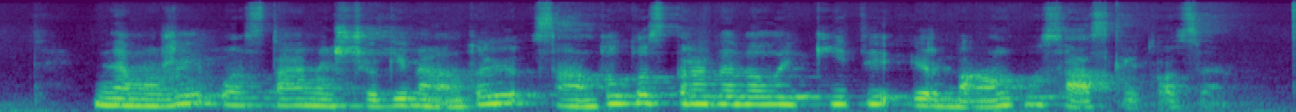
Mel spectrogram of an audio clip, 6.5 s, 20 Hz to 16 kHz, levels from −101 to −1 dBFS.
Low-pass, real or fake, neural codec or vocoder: 14.4 kHz; fake; codec, 44.1 kHz, 7.8 kbps, Pupu-Codec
